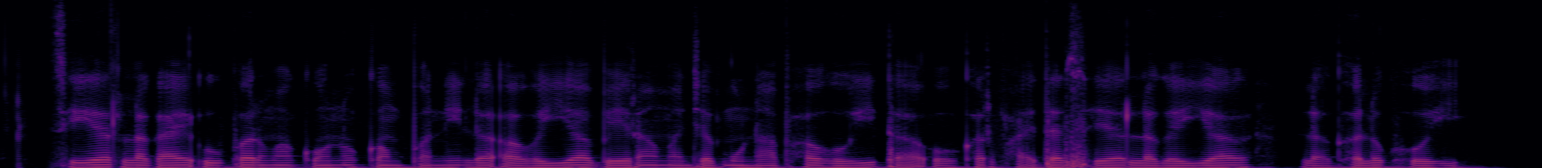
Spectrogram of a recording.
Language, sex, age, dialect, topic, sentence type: Chhattisgarhi, male, 18-24, Eastern, banking, statement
